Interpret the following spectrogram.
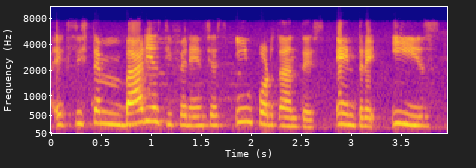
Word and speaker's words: EES: Así es, chicos y chicas, nosotros vamos a hablar sobre EES, que se pronuncia EAS, que es el acrónimo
